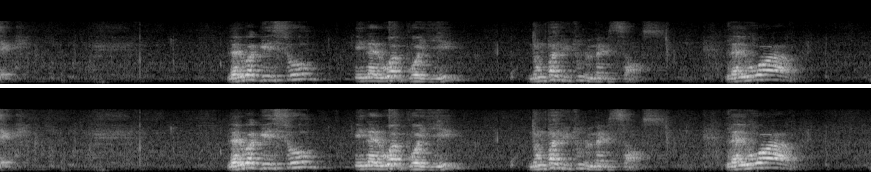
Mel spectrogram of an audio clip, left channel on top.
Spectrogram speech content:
La loi Guessot et la loi Boyer n'ont pas du tout le même sens. La loi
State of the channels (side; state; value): left; quieter; 4.3 dB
